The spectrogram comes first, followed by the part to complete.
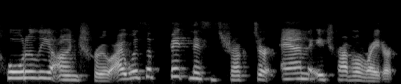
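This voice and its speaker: A middle-aged woman whose first language is Russian, giving an energetic, motivational online trading presentation and often asking "right?". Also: on the high side, normal speed. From Soviet Union. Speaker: trading educator presenting a webinar. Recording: slightly dull lo-fi webinar audio.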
